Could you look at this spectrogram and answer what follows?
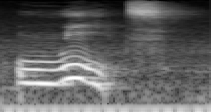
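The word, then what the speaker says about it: huit: And wheat, wheat. H in French, like in Spanish too, is silent.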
